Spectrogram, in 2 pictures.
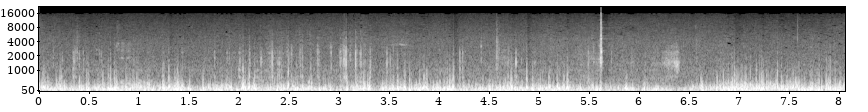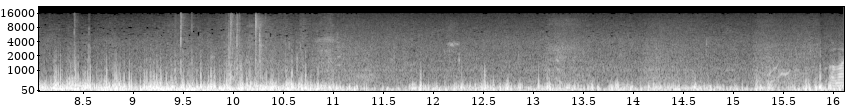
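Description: Close rustling of clothing and foliage as a small hawk is held and handled, over a heavy low rumble on the microphone that eases off about eleven seconds in, with a few sharp clicks.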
